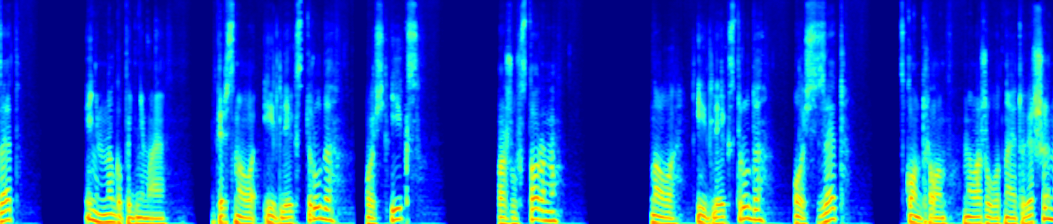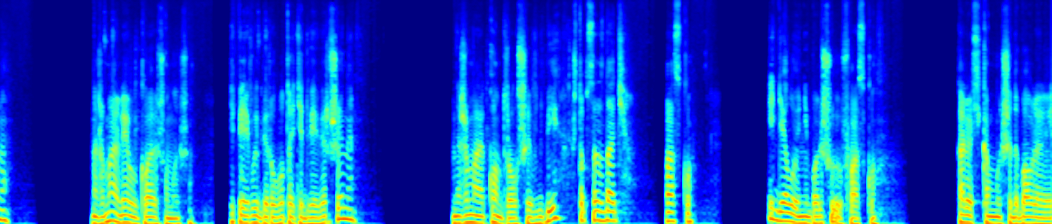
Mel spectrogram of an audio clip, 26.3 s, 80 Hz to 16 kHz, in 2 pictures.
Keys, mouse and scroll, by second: 1.7 click, 2.4 scroll up 1, 3.2 e, 4.5 x, 7.6 click, 8.5 e, 9.8 z, 14.3 ctrl+click, 16.2 click, 17.8 shift+click, 19.8 ctrl+shift+b, 22.5-23.0 scroll up 1, 23.8-26.3 scroll up 1.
